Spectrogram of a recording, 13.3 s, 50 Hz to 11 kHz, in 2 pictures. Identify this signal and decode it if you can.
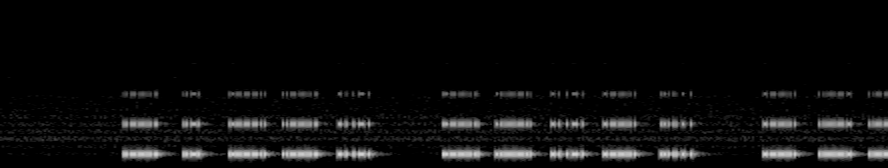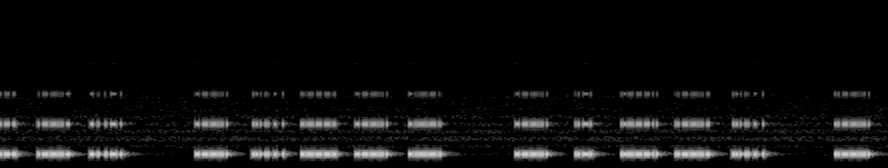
Hellschreiber (Feld-Hell, 122.5 baud), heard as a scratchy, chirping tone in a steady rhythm, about 980 Hz. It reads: 81534 52467 69394 67266 61587 …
